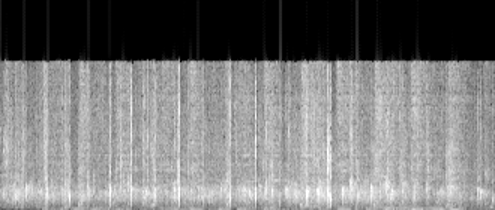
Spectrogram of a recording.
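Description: An audience claps steadily for several seconds as a speaker is called up, dense overlapping hand claps with a few sharper pops standing out, with faint background murmur and music-like low tones underneath.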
